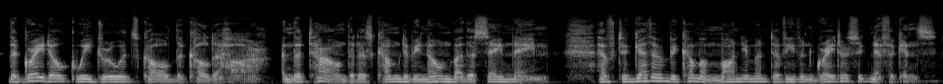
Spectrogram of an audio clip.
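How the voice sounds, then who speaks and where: Deep, gravelly old druid sage. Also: male voice, pushed and bright, full character voice. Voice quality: gravelly, husky. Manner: solemn, deliberate, portentous storytelling. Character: grave old archdruid, solemn guardian of nature. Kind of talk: fantasy video game voice acting.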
